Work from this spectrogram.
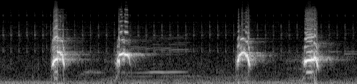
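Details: Pomeranian barking while jumping, recorded in June 2012: four shrill, short yaps, the first pair close together, then a gap before two more, over a faint electrical hum.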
